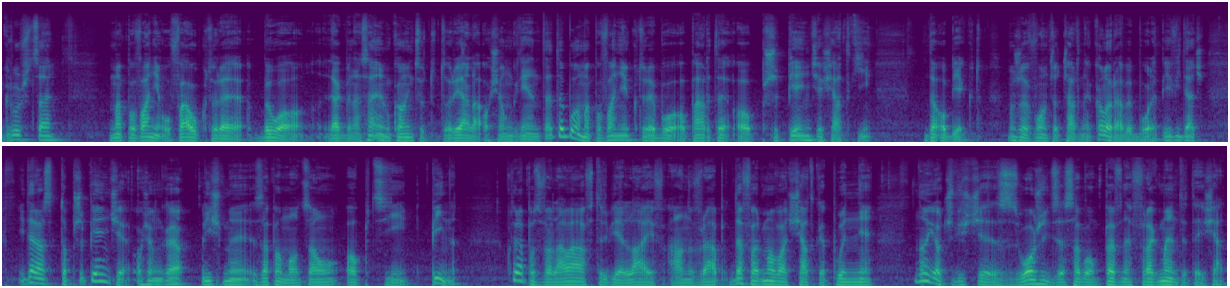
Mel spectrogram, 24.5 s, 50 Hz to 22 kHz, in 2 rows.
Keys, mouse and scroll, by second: 0.1 Tab, 6.9-8.1 scroll up 4, 8.1 middle click, 9.1 scroll up 1, 10.3 click, 11.1 middle click, 11.7-12.1 scroll up 4, 12.1 middle click, 13.5 right click, 14.2 g, 21.1 click, 21.4-22.2 scroll down 5, 22.2 shift+middle click.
